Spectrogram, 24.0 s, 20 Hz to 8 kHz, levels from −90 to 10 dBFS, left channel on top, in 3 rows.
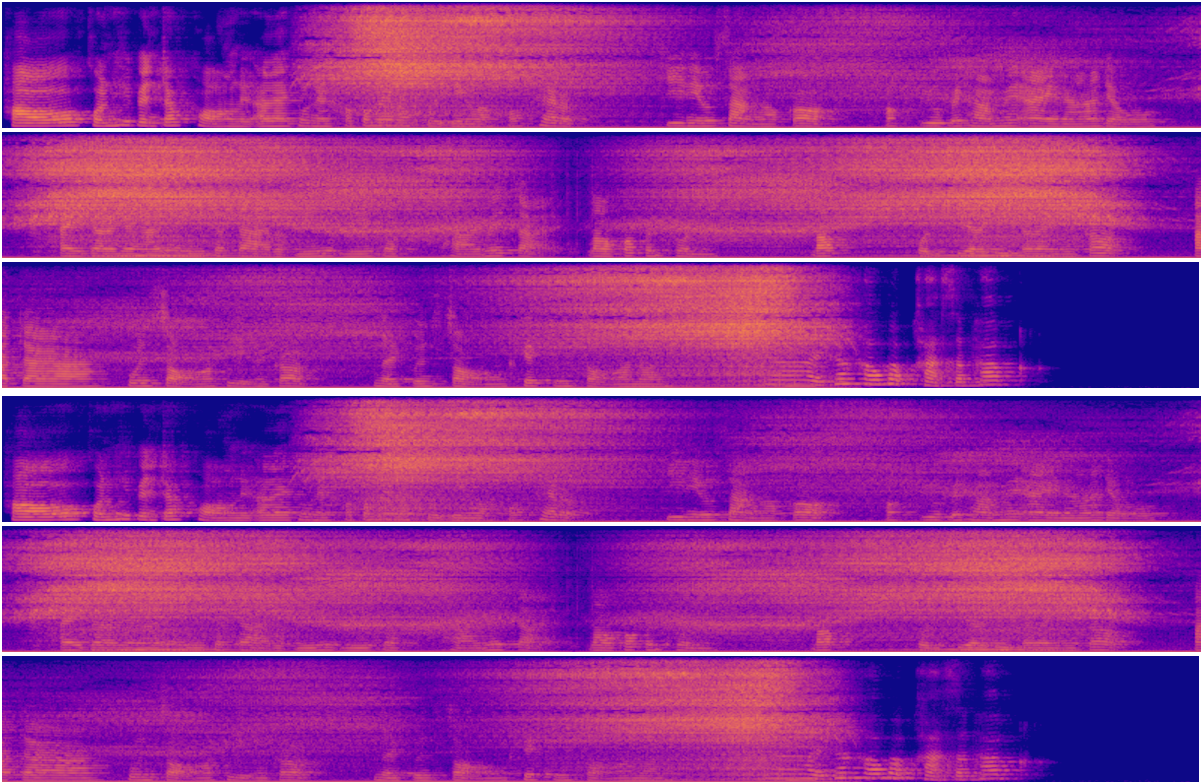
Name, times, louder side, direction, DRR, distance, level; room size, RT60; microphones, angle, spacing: voice 1, 0.0-3.8 4.4-5.5 5.9-7.7 8.3-12.8 13.4-13.5 14.1-15.4 15.9-18.0 18.5-20.5 21.2-21.4, left 4 dB, 40° left, 5 dB, 1.8 m, -34 dB
sound 1, 1.9-11.7 11.9-21.6, left 3 dB, 15° left, 2.3 m, -26 dB
voice 2, 21.0-22.8, left 3 dB, 80° left, 5 dB, 4.5 m, -33 dB
22.5 x 11.0 x 5.0 m, 0.39 s
head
